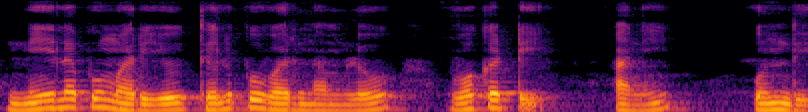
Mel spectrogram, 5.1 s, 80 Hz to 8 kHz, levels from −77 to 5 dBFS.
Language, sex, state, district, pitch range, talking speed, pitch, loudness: Telugu, male, Telangana, Komaram Bheem, 120-145 Hz, 85 wpm, 125 Hz, -16 LUFS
